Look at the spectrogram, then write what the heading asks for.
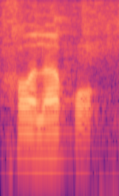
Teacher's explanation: huruf qof ya tidak ditahan dulu seperti ada tasydid kemudian juga tidak dibaca tipis ya dan harus dipantulkan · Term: Qalqalah huruf qof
